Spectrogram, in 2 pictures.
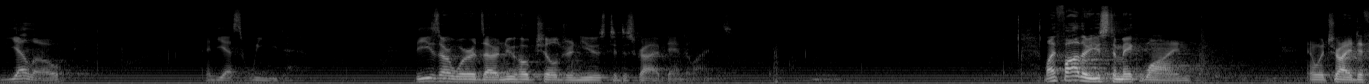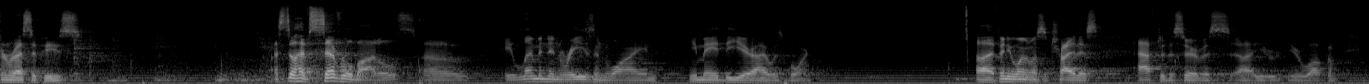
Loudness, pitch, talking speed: -32 LUFS, 95 Hz, 125 wpm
